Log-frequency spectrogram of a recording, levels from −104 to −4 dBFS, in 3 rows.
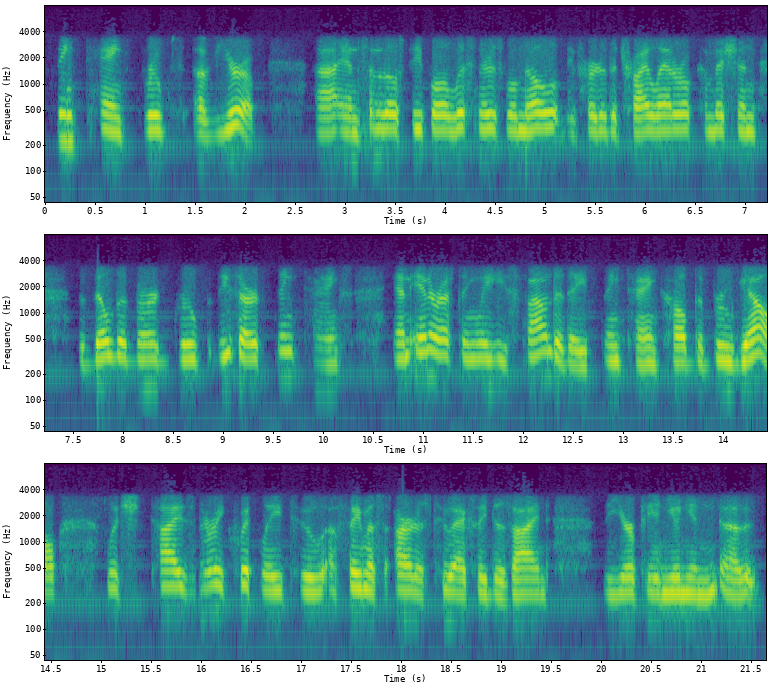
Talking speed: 145 wpm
